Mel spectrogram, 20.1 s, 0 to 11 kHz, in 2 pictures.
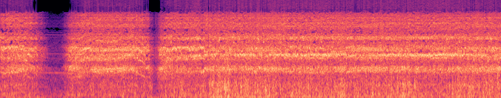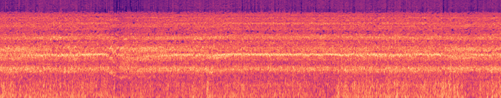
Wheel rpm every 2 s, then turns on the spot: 130, 160, 220, 220, 220, 220, 210, 230, 230, 230.
none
